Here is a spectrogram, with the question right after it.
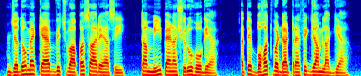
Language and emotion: Punjabi, sad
